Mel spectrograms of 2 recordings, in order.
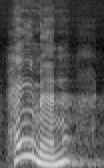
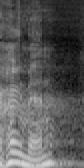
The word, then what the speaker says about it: Haman: Now, if you're Haman and you're the number two, who do you think the king's talking about, right? Right? Starts with an H, rhymes with Amen, right?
